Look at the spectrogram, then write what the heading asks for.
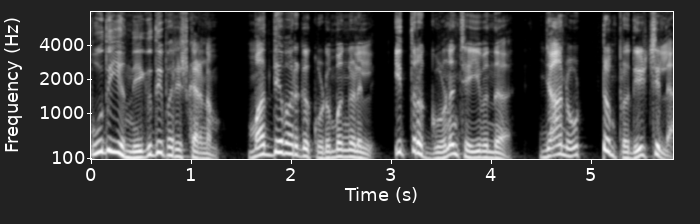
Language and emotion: Malayalam, surprised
